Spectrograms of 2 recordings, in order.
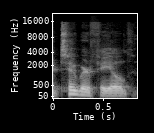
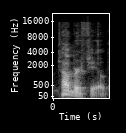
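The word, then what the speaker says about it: Tuberville: I saw earlier today um Senator Tuberfield, Tuberfield, Tubberfield is how you say or Tubber whatever his name is.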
